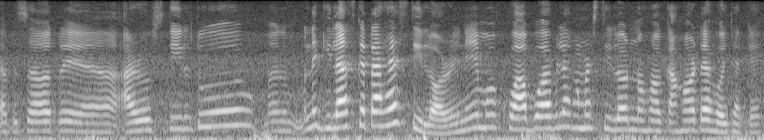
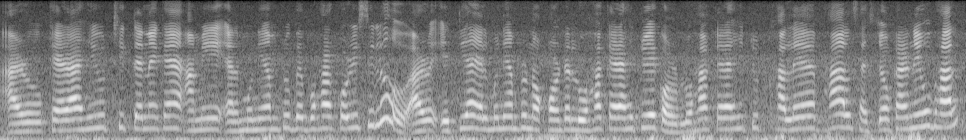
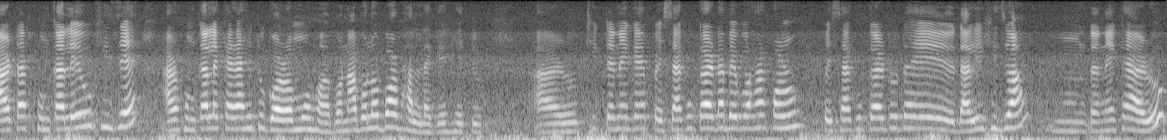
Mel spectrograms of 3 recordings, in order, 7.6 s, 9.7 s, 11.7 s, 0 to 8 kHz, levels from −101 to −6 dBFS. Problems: constant background noise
